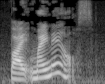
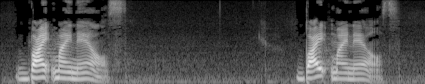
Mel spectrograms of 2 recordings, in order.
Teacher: Now, when you say it, you take off the t sound and you just say bite my nails.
